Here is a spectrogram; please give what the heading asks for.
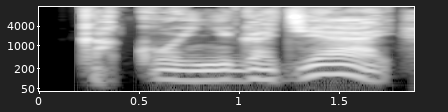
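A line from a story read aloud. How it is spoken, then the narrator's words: Frightened mutter. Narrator (Russian): пробормотала совершенно испуганная госпожа Ликер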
